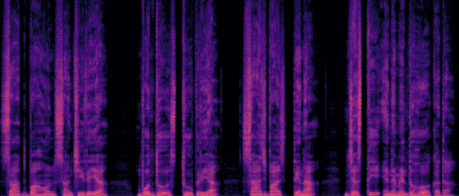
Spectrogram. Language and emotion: Santali, neutral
